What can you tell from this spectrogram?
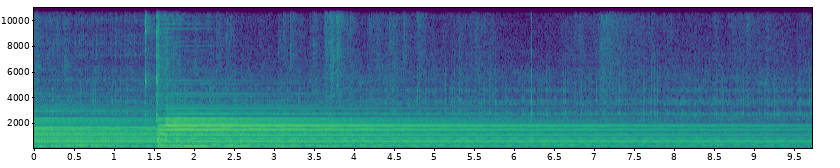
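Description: Bracket clock striking: one stroke about one and a half seconds in, its metallic ring of many overtones fading slowly, with the movement ticking faintly underneath.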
